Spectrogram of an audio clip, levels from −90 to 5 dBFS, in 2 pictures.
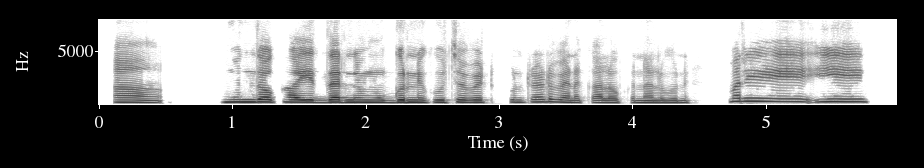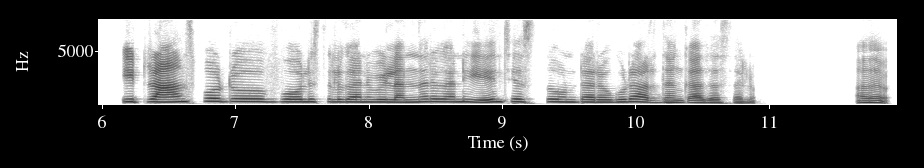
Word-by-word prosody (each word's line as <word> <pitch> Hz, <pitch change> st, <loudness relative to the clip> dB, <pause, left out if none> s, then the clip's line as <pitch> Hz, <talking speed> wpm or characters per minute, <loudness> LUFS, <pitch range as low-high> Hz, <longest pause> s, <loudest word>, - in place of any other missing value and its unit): ఆ! -, -, +1 dB, 0.8 s
ముందొక 225 Hz, 0 st, +4 dB, 0.2 s
ఇద్దరిని, 205 Hz, +2 st, +4 dB
ముగ్గురిని 205 Hz, +2 st, +4 dB
కూర్చోబెట్టుకుంటాడు. 205 Hz, +2 st, -2 dB
వెనకాల 185 Hz, -3 st, -3 dB
ఒక 175 Hz, -, -43 dB
నలుగురిని. 170 Hz, +1 st, -3 dB, 0.3 s
మరి 290 Hz, +1 st, +1 dB, 0.6 s
ఈ -, -, +3 dB, 0.7 s
ఈ -, -, +4 dB
ట్రాన్స్‌పోర్టు, 255 Hz, +3 st, +2 dB, 0.3 s
పోలీస్‌లు 240 Hz, 0 st, -1 dB
గాని, 230 Hz, 0 st, 0 dB
వీళ్ళందరూ 225 Hz, +2 st, 0 dB
గాని 245 Hz, 0 st, -1 dB
ఏం 230 Hz, -, +2 dB
చేస్తూ 250 Hz, 0 st, -4 dB
ఉంటారో 220 Hz, -1 st, -1 dB
కూడా 240 Hz, +2 st, +1 dB
అర్థం 200 Hz, +1 st, -3 dB
కాదు 170 Hz, -1 st, -2 dB
అసలు? 150 Hz, -1 st, -10 dB, 0.8 s
అదే 190 Hz, -1 st, 0 dB
220 Hz, 120 wpm, -21 LUFS, 200-240 Hz, 0.8 s, ముందొక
